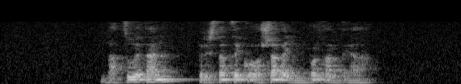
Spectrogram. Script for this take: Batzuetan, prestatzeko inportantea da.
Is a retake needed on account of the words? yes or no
yes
